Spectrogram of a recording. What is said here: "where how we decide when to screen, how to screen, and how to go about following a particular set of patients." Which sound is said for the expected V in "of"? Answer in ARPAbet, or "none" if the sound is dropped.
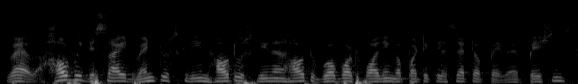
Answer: P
